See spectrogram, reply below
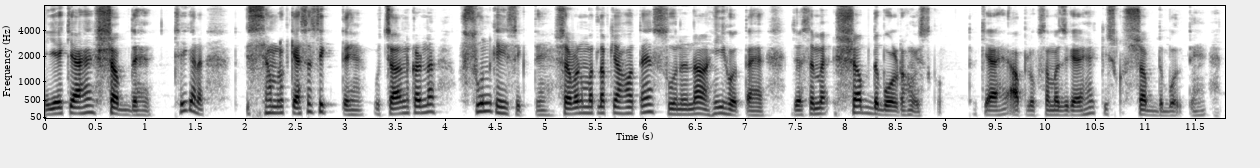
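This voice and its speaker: A young man works through exam questions as a teacher. He keeps putting questions to his students and answering them himself, often stopping to say "thik hai." His voice sits at a middling pitch. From India. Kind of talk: explaining test questions in a lesson.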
